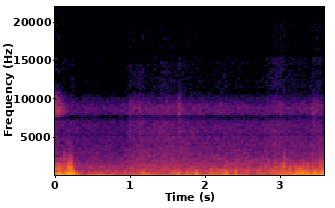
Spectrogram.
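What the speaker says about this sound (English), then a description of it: "This is so windy right here." Strong wind buffets the microphone by the sea in Hong Kong, a continuous rushing roar with surging gusts, waves and surf washing underneath throughout.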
